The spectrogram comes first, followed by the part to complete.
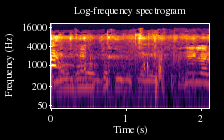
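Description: Faint voices murmuring in the background, with a single soft knock about one and a half seconds in.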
